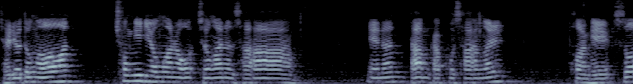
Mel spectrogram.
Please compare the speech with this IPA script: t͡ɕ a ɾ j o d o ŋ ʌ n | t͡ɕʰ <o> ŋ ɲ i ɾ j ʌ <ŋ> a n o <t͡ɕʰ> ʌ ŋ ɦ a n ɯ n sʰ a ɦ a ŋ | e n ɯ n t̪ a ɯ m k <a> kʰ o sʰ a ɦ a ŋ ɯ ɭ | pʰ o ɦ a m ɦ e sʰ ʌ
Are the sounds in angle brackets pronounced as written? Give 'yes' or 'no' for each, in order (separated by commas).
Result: yes, yes, no, yes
